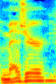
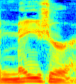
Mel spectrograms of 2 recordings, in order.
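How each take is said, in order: First: The first vowel is a short 'eh' sound. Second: The first vowel is a long 'ay' sound. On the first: "instead of measure" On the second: "my dad always used to say measure"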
